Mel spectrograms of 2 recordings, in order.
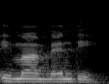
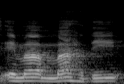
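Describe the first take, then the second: First: The name has an n sound before the d. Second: The name has no n sound before the d. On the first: The speaker calls it wrong. "they say Imam Mendi" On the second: The speaker calls it right. "The name is Imam Mahdi"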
